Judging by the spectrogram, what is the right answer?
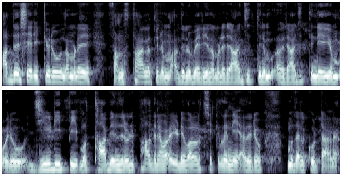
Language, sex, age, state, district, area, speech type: Malayalam, male, 45-60, Kerala, Malappuram, rural, spontaneous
